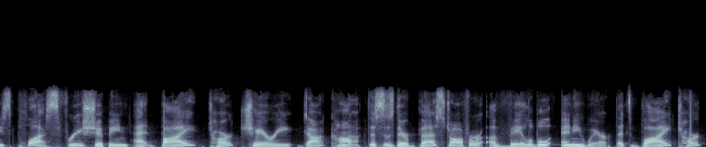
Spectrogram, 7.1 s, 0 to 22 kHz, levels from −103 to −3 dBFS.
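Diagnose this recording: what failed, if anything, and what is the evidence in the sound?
Skip ahead at 3.49 s, in the network and jitter-buffer stage: the speech jumps forward with no filler, losing about a second of material. That stretch was dropped while later packets were already queued, so the two sides of the gap are spliced almost directly together.

Jitter buffer speed-up from 3.58 s to 7.06 s: after the jump the speech runs at 109% of normal rate with its pitch unchanged, sounding hurried. The buffer was holding too much audio and repeatedly cut short pitch-period slices, trimming roughly 300 ms overall.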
